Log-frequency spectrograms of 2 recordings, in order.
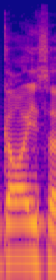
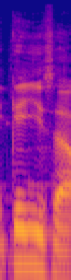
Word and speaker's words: geyser: over there but yes in my own country the united kingdom we do actually say giza anyway let's get back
